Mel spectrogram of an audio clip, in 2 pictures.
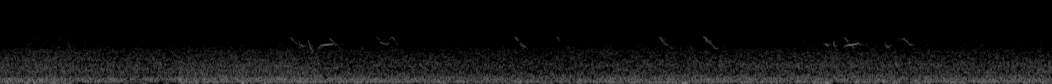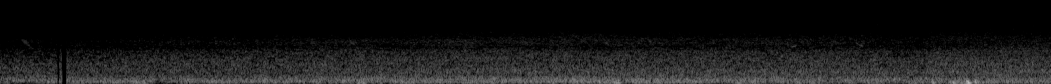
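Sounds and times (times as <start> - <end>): birds chirping: 2.8 - 4.0, 6.5 - 7.6, 8.2 - 9.3.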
